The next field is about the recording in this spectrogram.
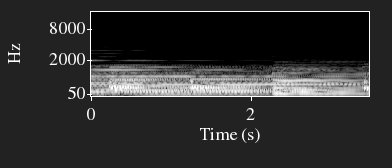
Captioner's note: none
